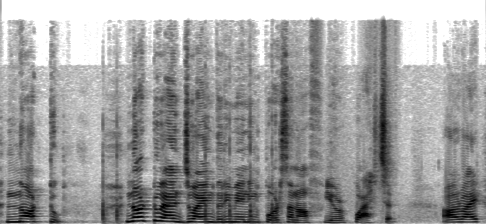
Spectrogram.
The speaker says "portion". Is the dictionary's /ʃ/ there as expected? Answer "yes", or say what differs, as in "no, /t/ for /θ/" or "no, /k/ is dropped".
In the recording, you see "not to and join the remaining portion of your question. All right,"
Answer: no, /s/ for /ʃ/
